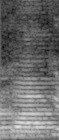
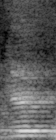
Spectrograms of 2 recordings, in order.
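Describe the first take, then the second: First: The vowel sounds like 'ah', two syllables. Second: The vowel sounds like 'ay', one syllable. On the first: The speaker calls it wrong. "याला काके म्हटल्याशिवाय राहणार नाही" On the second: The speaker calls it right. "मग त्याला केक म्हणतात"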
